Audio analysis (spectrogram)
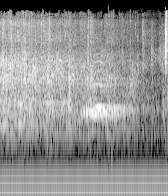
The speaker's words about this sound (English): Come on, can we give a clap offering of praise to our Lord God?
